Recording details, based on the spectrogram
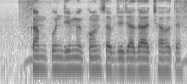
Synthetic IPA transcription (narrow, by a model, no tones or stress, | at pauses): kɐmpʊɲd͡ʒimẽkɔːnsɐbd͡ʒed͡ʒjaːd̪aɐtːʃʰaɦoːt̪aɦɛː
